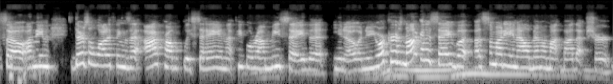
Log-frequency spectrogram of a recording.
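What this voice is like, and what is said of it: Thick Southern American accent. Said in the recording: “I have a really thick Southern accent.”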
